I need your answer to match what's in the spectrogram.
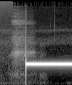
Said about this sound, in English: Can we beep it? Can you just tell us and you can beep it?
